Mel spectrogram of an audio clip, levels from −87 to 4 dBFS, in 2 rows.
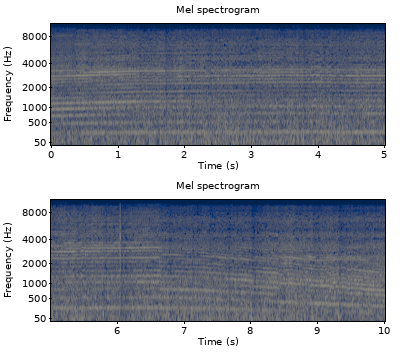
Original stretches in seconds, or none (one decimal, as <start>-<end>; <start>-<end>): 0.0-2.2; 3.3-10.0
